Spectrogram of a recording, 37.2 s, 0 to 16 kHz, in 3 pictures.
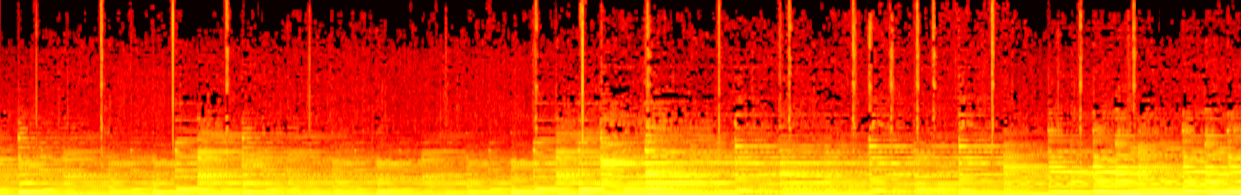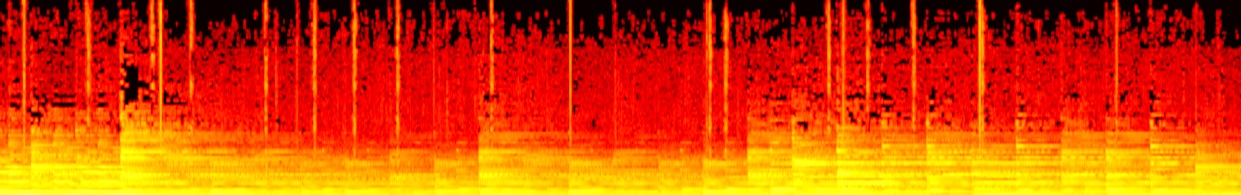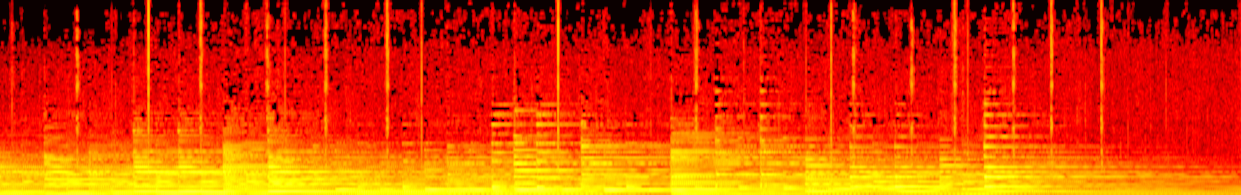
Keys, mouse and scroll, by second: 4.9 scroll down 1, 5.3 alt+click, 5.9 alt+middle click, 8.6 double click, 13.2 right click, 19.6 right click, 25.5 right click, 30.8 scroll up 1, 31.4 alt+middle click, 31.7 alt+click.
